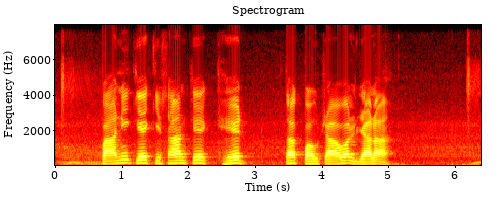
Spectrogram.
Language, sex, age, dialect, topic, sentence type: Bhojpuri, male, 31-35, Western, agriculture, statement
